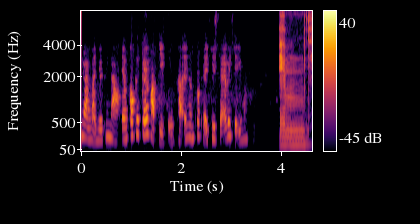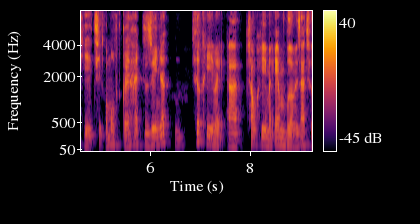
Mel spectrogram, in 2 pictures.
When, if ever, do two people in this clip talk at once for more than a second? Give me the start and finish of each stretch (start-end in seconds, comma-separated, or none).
none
